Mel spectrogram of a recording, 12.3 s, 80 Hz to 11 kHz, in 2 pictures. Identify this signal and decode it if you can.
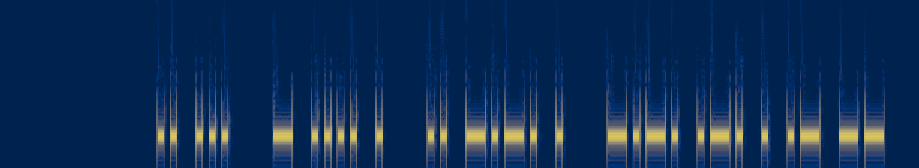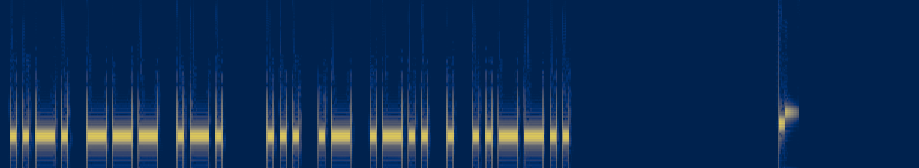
Morse code, heard as a keyed tone, about 28 wpm, 700 Hz. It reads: IS THE ICE CREAM FOR SALE?
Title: Sentences from Top 1500 Words 28wpm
